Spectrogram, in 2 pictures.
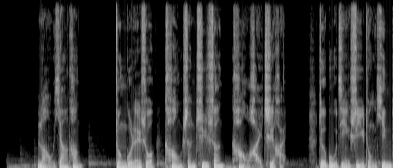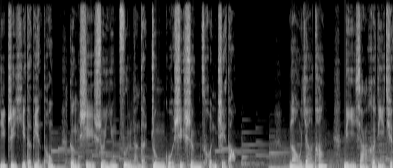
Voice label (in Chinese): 男国语, 舌尖体; 老鸭汤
